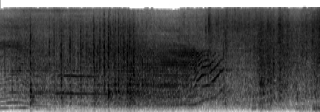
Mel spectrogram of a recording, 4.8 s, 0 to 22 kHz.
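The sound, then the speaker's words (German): A dense, crackling rush of snapping wood and rustling branches runs steadily for several seconds, with sharp splintering cracks and a sweeping whoosh midway, as a fir tree about 30 meters tall and some 100 years old comes down near Andrzej Zbrożek's house, by Kraszyczyn, Poland. “Unweit von Andrzej Zbrożeks Haus fällt eine Tanne.”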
